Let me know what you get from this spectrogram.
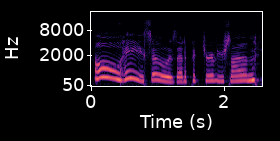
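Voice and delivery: high, bright small talk to dodge the needle; breezy nervous chatter at the nurse; chatty distraction. Retold or imitated. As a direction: chirp up to change the subject. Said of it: "But I look up and like".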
